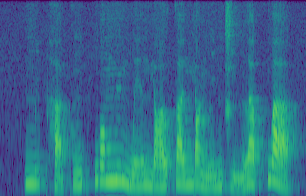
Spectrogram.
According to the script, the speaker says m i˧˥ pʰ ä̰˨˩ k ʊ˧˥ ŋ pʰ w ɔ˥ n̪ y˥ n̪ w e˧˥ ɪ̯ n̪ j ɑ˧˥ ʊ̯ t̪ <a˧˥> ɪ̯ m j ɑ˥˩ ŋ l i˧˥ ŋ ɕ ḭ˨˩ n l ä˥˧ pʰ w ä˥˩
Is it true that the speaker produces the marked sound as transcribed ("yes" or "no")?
no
